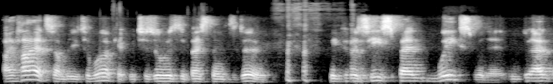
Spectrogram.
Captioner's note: laughter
